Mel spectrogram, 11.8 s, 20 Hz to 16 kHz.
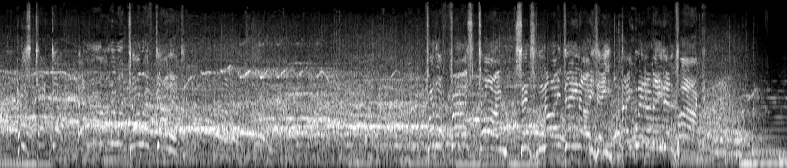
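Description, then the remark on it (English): A large rugby crowd at Eden Park cheers in a loud, unbroken roar after a replacement forward scores by the post, many overlapping voices swelling with shouts and whoops, with sharp bursts of clapping scattered through the whole stretch. “Well, you listen to the effects there, and you'd be thinking that there was a massive crowd there at Eden Park to witness that piece of Manawa 2 rugby history, but there wasn't.”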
